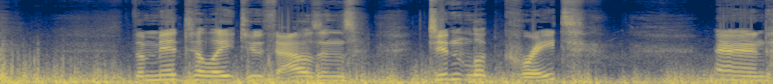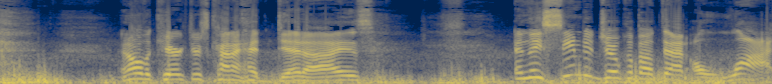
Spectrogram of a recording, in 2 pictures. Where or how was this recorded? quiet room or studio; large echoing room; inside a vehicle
inside a vehicle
